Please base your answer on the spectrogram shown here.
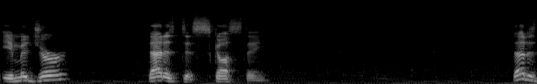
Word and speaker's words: Imgur: what do you mean Imgur that's how it's pronounced you you pronounce it Imager that is disgusting that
